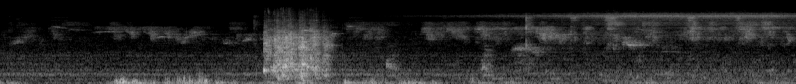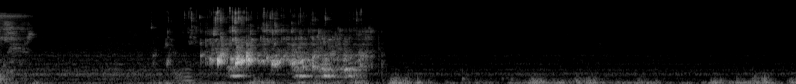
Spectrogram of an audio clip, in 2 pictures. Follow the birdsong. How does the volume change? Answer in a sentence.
The volume of the birdsong goes up.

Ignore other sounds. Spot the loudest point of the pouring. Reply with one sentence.
The volume of the pouring peaks at 3 seconds.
